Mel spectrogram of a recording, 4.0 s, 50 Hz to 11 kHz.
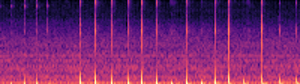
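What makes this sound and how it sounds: A hollow plastic round hair brush with a lilac cap and white plastic bristles is held in the hand while fingertips rub and scratch the bristles and the cap. The result is a loose run of about 18 short, dry plastic clicks and scratches, roughly two to three per second at an uneven pace, each with a brief bright edge. A steady low hum sits underneath.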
